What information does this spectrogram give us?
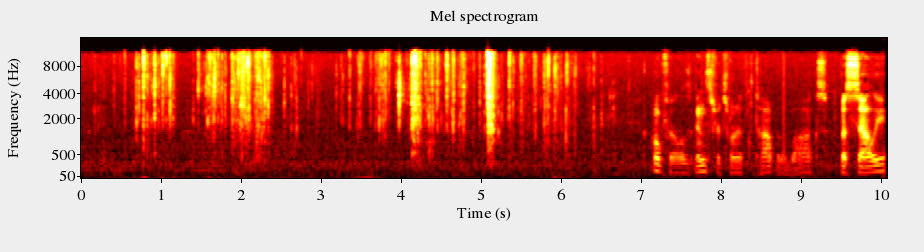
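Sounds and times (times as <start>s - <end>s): packaging crinkling: 0.2s - 6.6s.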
